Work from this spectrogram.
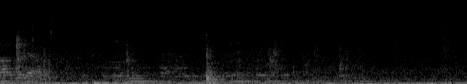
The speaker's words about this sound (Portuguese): Deixa eu ajudar a pegar a cadeira.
